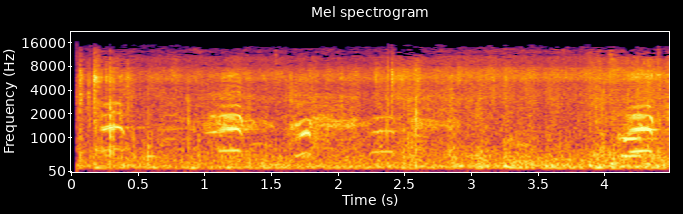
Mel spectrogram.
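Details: Common ravens at a feeding site with boars giving hoarse, honking food calls, which indicate the caller's age and sex, about five in under five seconds, some overlapping, over a steady background hiss.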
